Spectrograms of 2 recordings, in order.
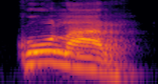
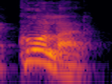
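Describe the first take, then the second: First: The stress is on the second syllable. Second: The stress is on the first syllable. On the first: The speaker calls it right. "É colar" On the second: The speaker calls it wrong. "Não é colar"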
